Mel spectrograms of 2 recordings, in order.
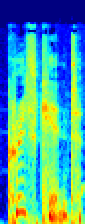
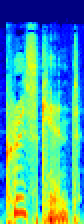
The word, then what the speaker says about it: Christkind: Christkind, pronounced Christkind, I should say, pronounced Christkind.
